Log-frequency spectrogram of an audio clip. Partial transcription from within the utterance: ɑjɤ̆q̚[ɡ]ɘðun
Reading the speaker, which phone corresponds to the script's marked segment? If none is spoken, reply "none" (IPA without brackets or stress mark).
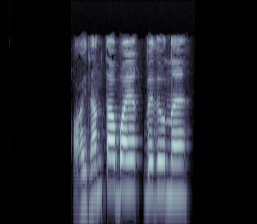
b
